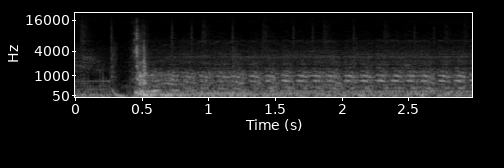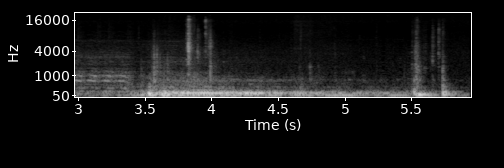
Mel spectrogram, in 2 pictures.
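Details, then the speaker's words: Lexus IS200 drift build, first start after a new fuel pump was fitted, with a fuel smell: it catches after a short crank, runs rough, flares once and dies, repeatedly. The owner now doubts the fuel pump was the cause. "Oh, it died. Okay. What? It's dying. Oh, it's dying. Oh, what? It died again."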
